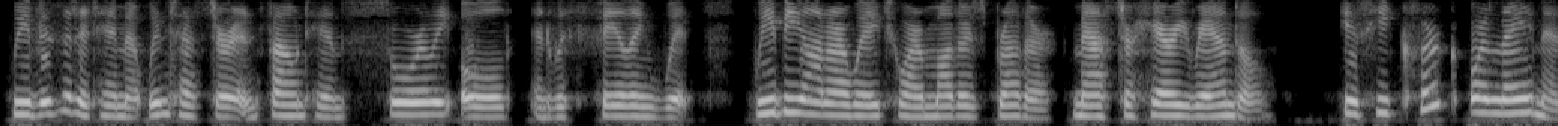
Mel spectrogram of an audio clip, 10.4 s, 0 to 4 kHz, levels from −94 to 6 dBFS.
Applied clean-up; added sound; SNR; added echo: none; none; none; none.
